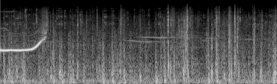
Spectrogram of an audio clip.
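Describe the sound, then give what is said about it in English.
A gelding's hooves loping along in a quick, uneven rolling rhythm of dull thuds, steady, after a brief high rising tone at the very start; the horse is ridden after other horses. “Frank put his rifle into the saddle boot, then holding Claiborne's weapon, swung up onto the gelding's back and sent it loping after the horses carrying his two companions.”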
